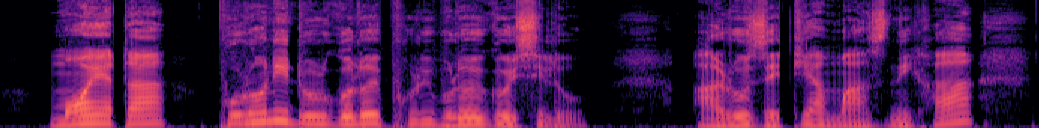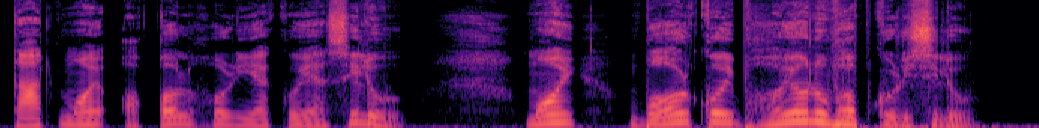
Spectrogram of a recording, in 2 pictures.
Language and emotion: Assamese, fearful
